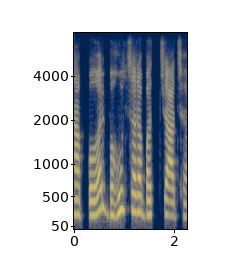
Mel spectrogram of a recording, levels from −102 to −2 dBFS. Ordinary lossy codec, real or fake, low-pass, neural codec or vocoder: Opus, 32 kbps; real; 7.2 kHz; none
